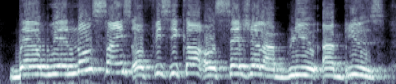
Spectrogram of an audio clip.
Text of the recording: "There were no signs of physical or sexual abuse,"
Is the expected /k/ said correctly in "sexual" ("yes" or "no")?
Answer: no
